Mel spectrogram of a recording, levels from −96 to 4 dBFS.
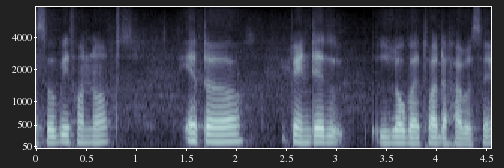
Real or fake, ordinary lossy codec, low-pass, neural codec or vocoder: fake; none; none; codec, 16 kHz, 0.7 kbps, FocalCodec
